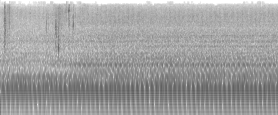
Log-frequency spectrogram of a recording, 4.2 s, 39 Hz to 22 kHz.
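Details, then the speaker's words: 2000 Camry with 179k miles after misfire repair: smooth idle with steady low drone and soft rhythmic puffing tick about three per second, steam rising underneath; exhaust leak from suspected rotted-out pipe, no misfire. "yeah you can see the steam coming up from the exhaust somewhere down in there it runs it drives it works running absolutely perfect obviously you hear the exhaust because of that but"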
